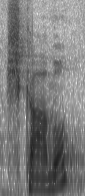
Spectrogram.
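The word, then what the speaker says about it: Shikamoo: first one is shkamo again emphasis comes on the pen ultimate syllable the emphasis comes on the ka shikamo and it contextually means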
